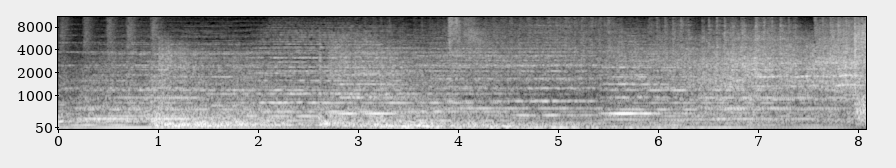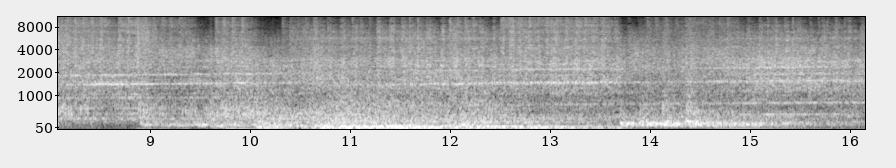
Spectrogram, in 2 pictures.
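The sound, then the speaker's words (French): Loud, continuous gunfire and explosions from a night air attack by grenade-launching aircraft, with grenades exploding all around, rapid bursts of shots, heavy booms and a steady low rumble throughout, no voices. “Les Rochambelles vont bientôt découvrir la guerre sous le feu d'un avion lance-grenade.”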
